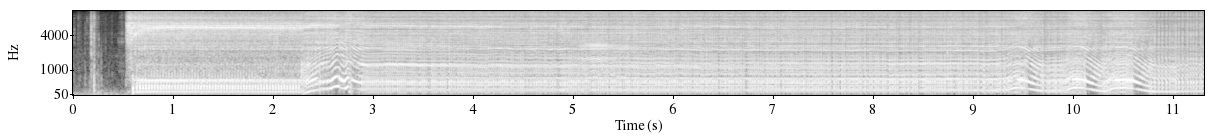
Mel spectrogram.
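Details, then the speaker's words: Losi LST XXL2 1/8-scale RC monster truck, .31 cubic inch gasoline two-stroke, first run tuning at elevation: high, thin scream that surges, wavers, then sags and dies; high-speed needle barely out, mixture too lean. "okay so it was too lean obviously we could hear it was too lean"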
